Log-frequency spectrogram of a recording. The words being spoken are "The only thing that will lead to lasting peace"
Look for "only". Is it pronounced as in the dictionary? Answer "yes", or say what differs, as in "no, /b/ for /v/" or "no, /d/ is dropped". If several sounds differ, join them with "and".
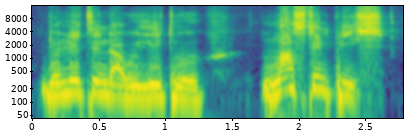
no, /n/ is dropped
